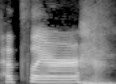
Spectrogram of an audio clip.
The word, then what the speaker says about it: Huttsleia: um H U T T S L E I A, it's pronounced Hetslayer.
